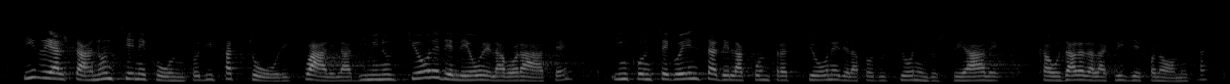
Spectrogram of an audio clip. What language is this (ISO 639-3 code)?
ita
